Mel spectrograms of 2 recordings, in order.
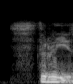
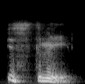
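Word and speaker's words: स्त्री: But the Hindi speakers find it very difficult to pronounce stri, so they pronounce it istri.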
